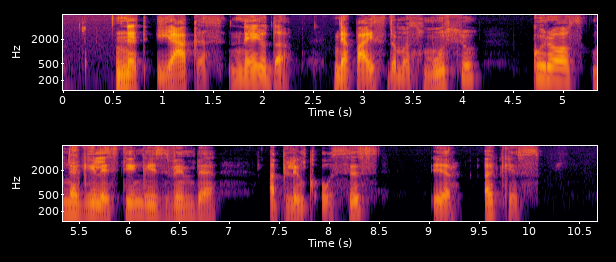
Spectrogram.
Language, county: Lithuanian, Panevėžys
